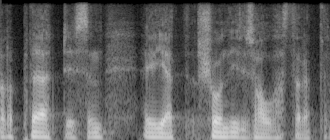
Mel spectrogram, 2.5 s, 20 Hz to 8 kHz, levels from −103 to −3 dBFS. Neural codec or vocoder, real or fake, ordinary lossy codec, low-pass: codec, 16 kHz in and 24 kHz out, 0.6 kbps, FocalCodec, streaming, 2048 codes; fake; none; 7.2 kHz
